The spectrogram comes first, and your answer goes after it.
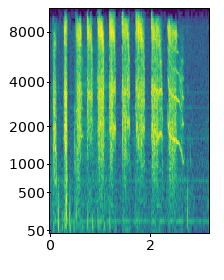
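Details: A family of common dwarf mongooses settling in for the evening at sunset on a hot afternoon, 6 September 2016, Sabi Sand, give rapid, high-pitched squeaky chirps as contact calls within the group; dwarf mongoose.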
